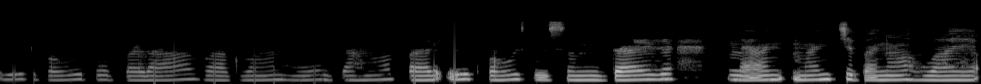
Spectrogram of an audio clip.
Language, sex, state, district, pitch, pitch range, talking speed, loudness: Hindi, female, Bihar, Kishanganj, 205 Hz, 200-225 Hz, 100 wpm, -28 LUFS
